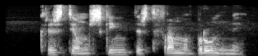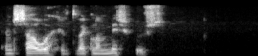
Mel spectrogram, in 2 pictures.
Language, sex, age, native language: Icelandic, male, 20-29, Icelandic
